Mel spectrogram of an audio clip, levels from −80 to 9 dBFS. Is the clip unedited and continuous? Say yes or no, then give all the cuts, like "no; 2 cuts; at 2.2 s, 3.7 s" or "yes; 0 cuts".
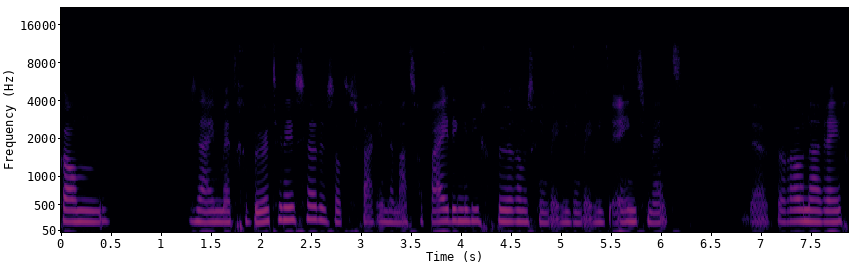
no; 3 cuts; at 3.1 s, 5.1 s, 6.7 s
